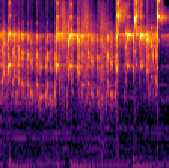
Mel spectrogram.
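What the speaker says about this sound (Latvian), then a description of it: "Kaut kur putniņam kāds ir uzkāpis virsū un viņš čivina" A squeaky toy bird chirps in a rapid string of bright, high squeals, loud and close, with several short bursts in a row.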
